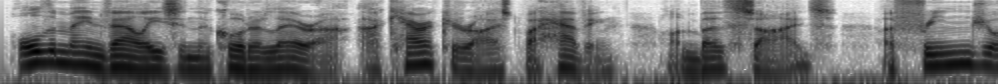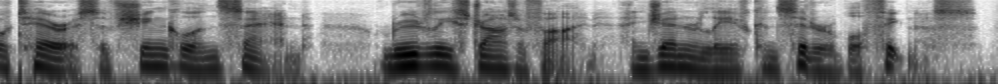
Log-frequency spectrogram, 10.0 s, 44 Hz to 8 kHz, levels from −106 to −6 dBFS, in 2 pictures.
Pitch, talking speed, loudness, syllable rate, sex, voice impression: 115 Hz, 175 wpm, -18 LUFS, 6.3 syllables/s, male, very masculine, very adult-like, thick, cool, sincere, calm, slightly mature, reassuring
